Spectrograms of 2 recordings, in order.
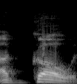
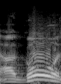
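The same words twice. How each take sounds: First: "ago" with the O gliding into U; correct OU diphthong. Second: "ago" with a long flat "oo", no glide; wrong Japanese-style vowel. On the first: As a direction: say "ago" ending in "oh-oo". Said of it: "おう、おうね". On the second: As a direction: say "ago" as katakana アゴー, louder. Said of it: "agoじゃないんですよ". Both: Shown as a demonstration.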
